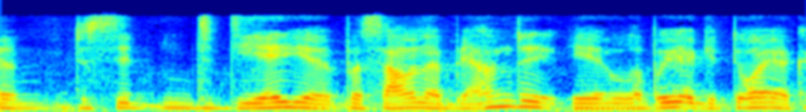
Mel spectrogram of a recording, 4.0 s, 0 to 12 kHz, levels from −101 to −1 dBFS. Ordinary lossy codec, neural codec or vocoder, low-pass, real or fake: Opus, 64 kbps; codec, 16 kHz, 1.1 kbps, Voila-Tokenizer; 7.2 kHz; fake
